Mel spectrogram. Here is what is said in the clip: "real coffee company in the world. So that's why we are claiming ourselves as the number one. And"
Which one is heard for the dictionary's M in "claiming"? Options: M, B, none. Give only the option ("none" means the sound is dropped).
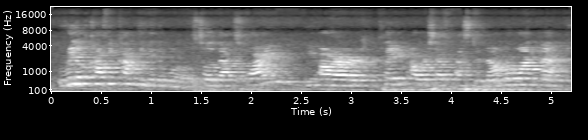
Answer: none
